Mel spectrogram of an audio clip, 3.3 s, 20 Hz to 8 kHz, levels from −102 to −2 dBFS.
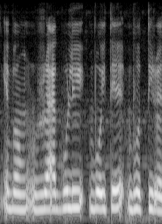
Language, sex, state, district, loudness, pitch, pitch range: Bengali, female, West Bengal, Jalpaiguri, -17 LUFS, 220 Hz, 215-235 Hz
